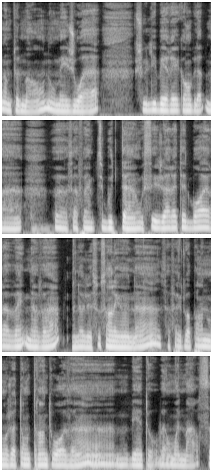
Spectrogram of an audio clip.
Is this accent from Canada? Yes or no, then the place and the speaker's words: yes; Montreal, Quebec, Canada; je suis natif de Montréal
